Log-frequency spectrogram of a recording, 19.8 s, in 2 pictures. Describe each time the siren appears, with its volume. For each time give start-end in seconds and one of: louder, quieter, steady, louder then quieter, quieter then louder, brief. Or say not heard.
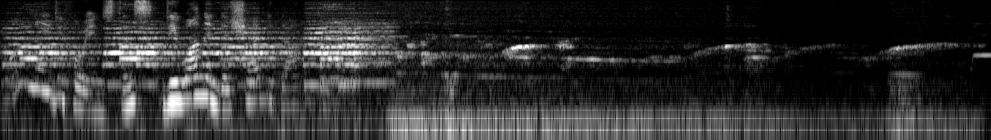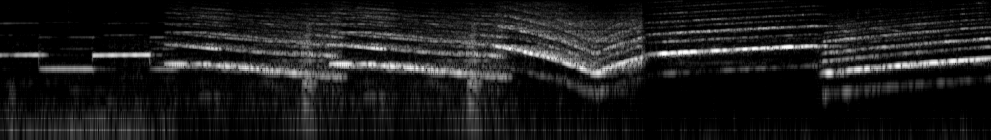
0.0-19.7 quieter then louder.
